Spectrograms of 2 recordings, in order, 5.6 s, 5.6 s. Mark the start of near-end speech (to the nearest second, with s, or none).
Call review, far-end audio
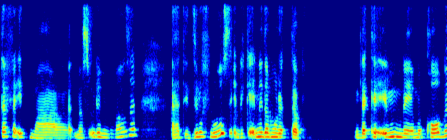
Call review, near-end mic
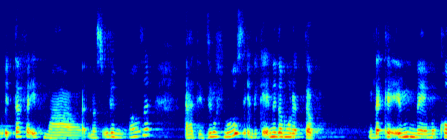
none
